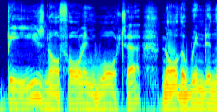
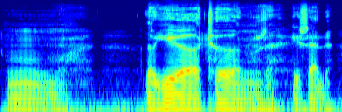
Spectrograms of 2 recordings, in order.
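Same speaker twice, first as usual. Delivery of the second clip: slow low panther voice; 4 semitones lower, 5 dB quieter, slower than usual. A narrator's reading. Bagheera speaks slowly.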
